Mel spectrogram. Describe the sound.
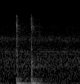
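Two crisp clicks from a computer keyboard come as a command is typed at a command line, a quick pair of keystrokes followed by quiet.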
